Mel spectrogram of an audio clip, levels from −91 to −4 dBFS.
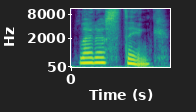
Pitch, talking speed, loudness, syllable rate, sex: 270 Hz, 180 wpm, -15 LUFS, 3.8 syllables/s, female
